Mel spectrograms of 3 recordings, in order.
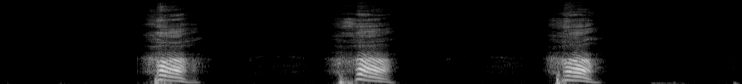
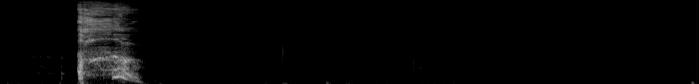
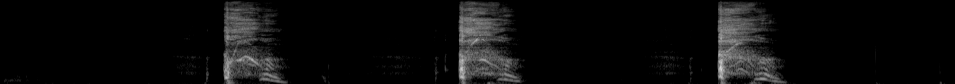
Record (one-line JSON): {"exhalation_length": "7.4 s", "exhalation_amplitude": 26242, "exhalation_signal_mean_std_ratio": 0.3, "cough_length": "7.0 s", "cough_amplitude": 16505, "cough_signal_mean_std_ratio": 0.22, "three_cough_length": "9.6 s", "three_cough_amplitude": 32768, "three_cough_signal_mean_std_ratio": 0.25, "survey_phase": "beta (2021-08-13 to 2022-03-07)", "age": "45-64", "gender": "Male", "wearing_mask": "No", "symptom_cough_any": true, "symptom_runny_or_blocked_nose": true, "symptom_headache": true, "symptom_onset": "3 days", "smoker_status": "Never smoked", "respiratory_condition_asthma": false, "respiratory_condition_other": false, "recruitment_source": "Test and Trace", "submission_delay": "2 days", "covid_test_result": "Positive", "covid_test_method": "RT-qPCR", "covid_ct_value": 16.1, "covid_ct_gene": "ORF1ab gene", "covid_ct_mean": 16.6, "covid_viral_load": "3500000 copies/ml", "covid_viral_load_category": "High viral load (>1M copies/ml)"}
